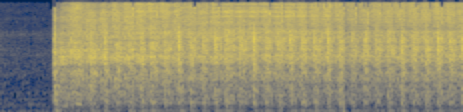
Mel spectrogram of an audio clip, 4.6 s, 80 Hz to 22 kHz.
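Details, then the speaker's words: Chevy S10 4.3L V6 crank no start: starter churns about four beats a second with an uneven sucking rhythm and no catch while spark is checked; ignition timing is off, distributor or distributor cap suspected bad. "And I don't know if you heard it, how it did that little like sucking sound and all that. That right there, huge dead giveaway. That lets you know your ignition timing is off."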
